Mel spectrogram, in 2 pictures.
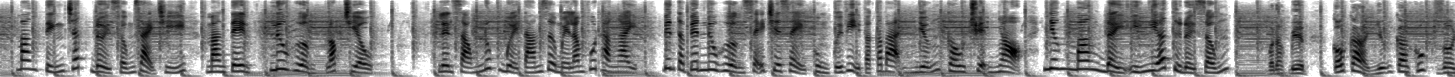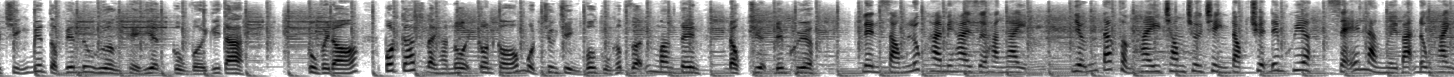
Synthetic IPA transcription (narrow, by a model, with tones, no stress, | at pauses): maː˧ŋt̪ï˨˦ŋ̟t͡ɕə˦˥t̚ɗəː˨˩jsə˨˦wŋ͡mzaː˧˩jt͡ɕi˨˦maː˧ŋt̪e˧nli˧wɦɨ˧˩əŋlɔ˦˥p̚t͡ɕi˨˩əwle˧nsa˨˦wŋ͡mlʊ˦˥k͡p̚mɨ˨˩əjt̪aː˨˦mzəː˨˩mɨ˨˩əjla˧mfu˦˥t̚haː˨˩ŋːa˨˩jɓi˧ənt̪ə˨˩p̚vi˧ənli˧wɦɨ˨˩əŋsɛ̰˧˥t͡ɕi˧əsɛ˧˩kʊ˨˩ŋ͡mkwi˨˦vḭ˧˨vaː˨˩ka˦˥k̚ɓa̰ː˧˨nɲɨ̰˧˥ŋkə˧wt͡ɕwḭ˧˨ənɲɔ˧˩ɲɨ˧ŋmaː˧ŋɗə˧˩jʔi˨˦ŋḭ˧˥ət̪ɨ˨˩ɗəː˨˩jsə˨˦wŋ͡mvaː˨˩ɗa˨˩k̚ɓi˨˩ət̚kɔ˨˦kaː˧˩ɲɨ̰˧˥ŋkaː˧xʊ˦˥k͡p̚zɔ˧t͡ɕï˨˦ŋ̟ɓi˧ənt̪ə˨˩p̚vi˧ənlɨ˧wɦɨ˨˩əŋt̪ʰe˧˩ɦḭ˧˨ənkʊ˨˩ŋ͡mvəː˨˦jɣi˧t̪aː˧kʊ˨˩ŋ͡mvəː˨˦jɗɔ˨˦po˦˥t̚kaː˦˥st̚ɗaː˨˩jɦaː˨˩no̰˧˨jkɔ˨˩nkɔ˨˦mo˨˩t̚t͡ɕɨ˧əŋt͡ɕï˨˩ŋ̟vo˧kʊ˨˩ŋhɦə˦˥p̚z̥ə̰˧˥nmaː˧ŋt̪e˧nɗa˨˩wk͡p̚t͡ɕwḭ˧˨ənɗe˧mxwi˧ə | le˧nsa˨˦wŋ͡mlʊ˦˥k͡p̚haː˧jmɨ˧əjɦaː˧jzəː˨˩ɦaː˨˩ŋːa˨˩jɲɨ̰˧˥ŋt̪aː˦˥k̚fə˧˩mɦa˧jt͡ɕɔ˧wŋ͡mt͡ɕɨ˧əŋt͡ɕï˨˩ŋ̟ɗa˨˩wk͡p̚t͡ɕwḭ˧˨ənɗe˧mxwi˧əsɛ̰˧˥laː˨˩ŋɨ˨˩əjɓa̰ː˧˨nɗə˨˩wŋ͡mɦa˨˩jŋ̟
